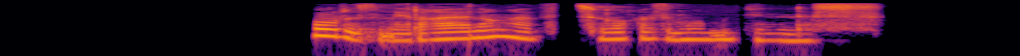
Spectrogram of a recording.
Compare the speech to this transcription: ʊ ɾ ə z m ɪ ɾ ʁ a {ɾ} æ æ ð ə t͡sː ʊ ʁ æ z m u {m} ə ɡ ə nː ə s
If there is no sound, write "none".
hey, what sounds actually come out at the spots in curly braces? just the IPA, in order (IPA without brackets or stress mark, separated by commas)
ɾ, m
